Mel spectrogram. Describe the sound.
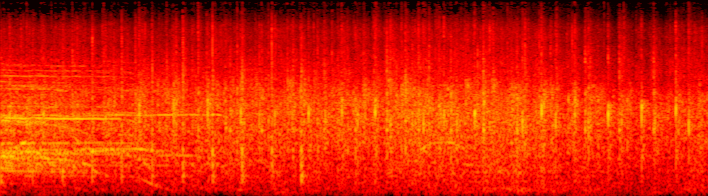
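An audience applauds to welcome teams onto a stage. The clapping is sustained, loud and dense, with sharp individual claps standing out as it carries on for several seconds.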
